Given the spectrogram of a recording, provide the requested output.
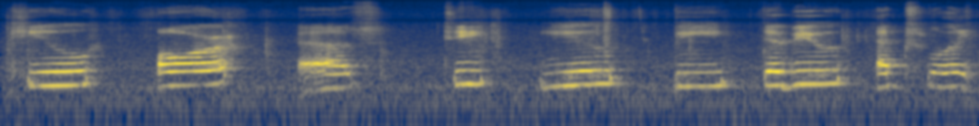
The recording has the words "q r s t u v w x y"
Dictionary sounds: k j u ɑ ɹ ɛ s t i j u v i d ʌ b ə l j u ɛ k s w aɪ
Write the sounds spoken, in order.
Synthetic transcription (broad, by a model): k j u ɑ ɹ ɛ s t i j u b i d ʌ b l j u ɛ k s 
